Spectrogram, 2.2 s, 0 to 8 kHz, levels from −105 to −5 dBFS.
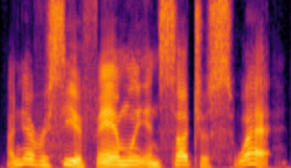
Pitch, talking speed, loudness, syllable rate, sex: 180 Hz, 245 wpm, -18 LUFS, 6.0 syllables/s, male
